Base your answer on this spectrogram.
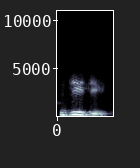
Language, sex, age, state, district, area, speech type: Hindi, female, 18-30, Bihar, Begusarai, urban, conversation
